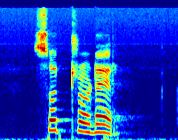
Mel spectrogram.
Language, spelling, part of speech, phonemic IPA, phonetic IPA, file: Tamil, சொற்றொடர், noun, /tʃorːoɖɐɾ/, [so̞tro̞ɖɐɾ], Ta-சொற்றொடர்.ogg
- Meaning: 1. phrase, clause 2. sentence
